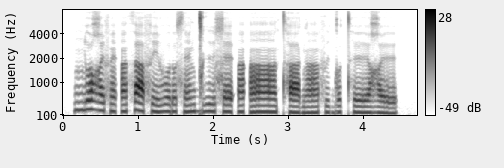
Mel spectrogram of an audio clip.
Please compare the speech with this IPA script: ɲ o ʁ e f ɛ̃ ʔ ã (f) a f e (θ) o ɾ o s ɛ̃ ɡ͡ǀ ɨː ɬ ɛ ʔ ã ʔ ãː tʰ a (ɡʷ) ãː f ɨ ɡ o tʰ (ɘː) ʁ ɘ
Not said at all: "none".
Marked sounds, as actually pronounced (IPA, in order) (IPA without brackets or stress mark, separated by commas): θ, β, ɡ, ɘː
